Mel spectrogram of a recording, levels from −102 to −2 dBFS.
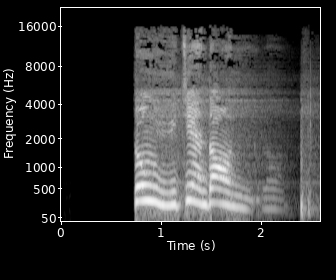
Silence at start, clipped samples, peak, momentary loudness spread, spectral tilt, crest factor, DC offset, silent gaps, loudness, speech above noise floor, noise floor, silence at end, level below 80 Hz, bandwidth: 0.75 s; under 0.1%; -2 dBFS; 7 LU; -4.5 dB/octave; 14 dB; under 0.1%; none; -13 LUFS; 25 dB; -38 dBFS; 0.1 s; -56 dBFS; 16 kHz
